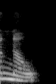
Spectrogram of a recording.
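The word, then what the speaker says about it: know: так само національності дієслово No так історично склалося це хороша відмозка всіх вчителів що історично склалося що оцей kн в англійській читається як н Тобто ви бачите кн ви к не читаєте no no знати схоже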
